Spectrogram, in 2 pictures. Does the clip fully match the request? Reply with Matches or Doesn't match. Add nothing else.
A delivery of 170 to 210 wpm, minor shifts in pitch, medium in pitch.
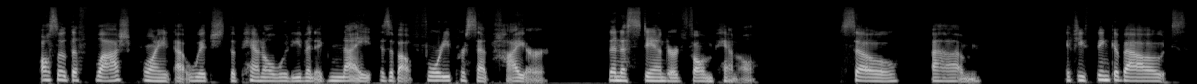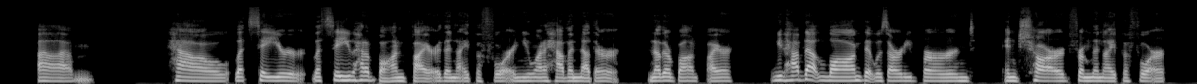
Doesn't match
